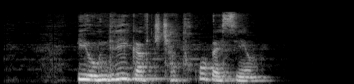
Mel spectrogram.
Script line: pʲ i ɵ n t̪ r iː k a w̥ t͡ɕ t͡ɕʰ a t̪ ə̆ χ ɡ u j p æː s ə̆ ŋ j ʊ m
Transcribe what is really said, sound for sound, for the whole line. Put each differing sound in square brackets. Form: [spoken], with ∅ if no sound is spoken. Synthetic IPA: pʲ i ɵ n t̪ r iː k a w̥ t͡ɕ t͡ɕʰ a t̪ ə̆ χ ɡ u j p æː s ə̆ ŋ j ʊ m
